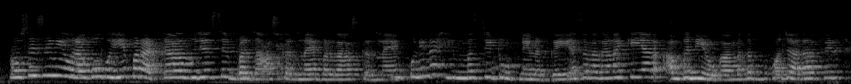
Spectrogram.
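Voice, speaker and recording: High-voiced woman telling a personal story. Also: darkish tone. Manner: emotional, confiding, frequent fillers. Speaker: vlogger. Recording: roomy, slightly dull home recording.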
